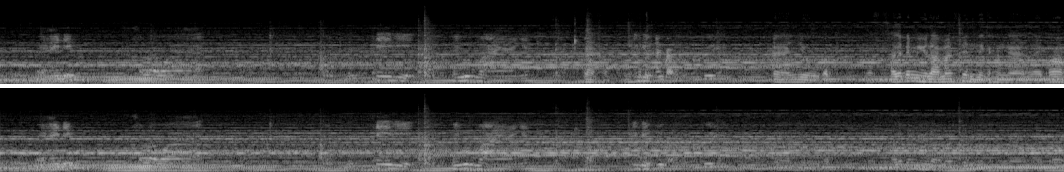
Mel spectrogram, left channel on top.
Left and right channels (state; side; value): normal; both; correlation 0.52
